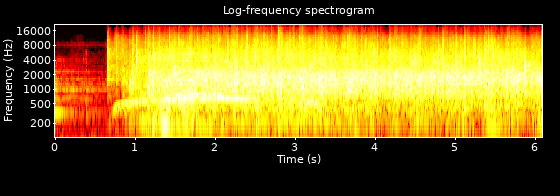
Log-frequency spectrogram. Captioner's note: applause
